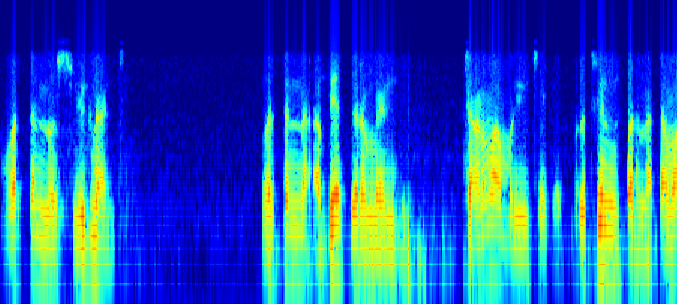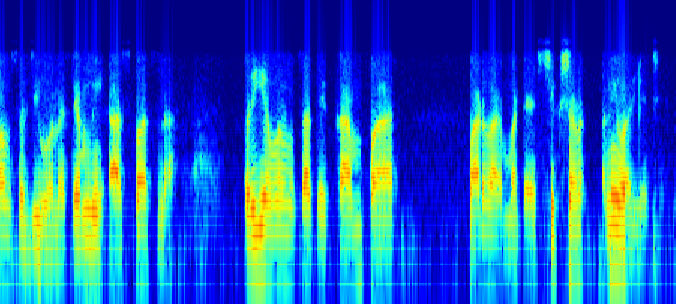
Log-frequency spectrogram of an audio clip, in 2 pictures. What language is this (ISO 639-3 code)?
guj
